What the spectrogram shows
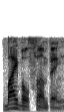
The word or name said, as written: Bible-thumping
